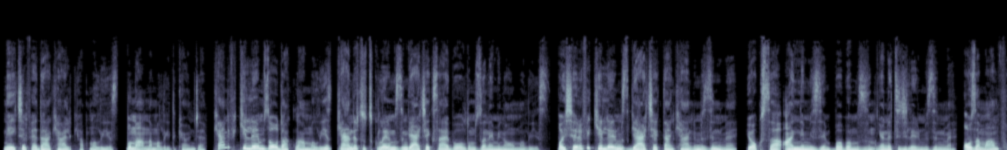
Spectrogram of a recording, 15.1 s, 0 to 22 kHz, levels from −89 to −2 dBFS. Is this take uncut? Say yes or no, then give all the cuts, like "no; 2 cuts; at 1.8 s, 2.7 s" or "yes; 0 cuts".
no; 1 cut; at 13.1 s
